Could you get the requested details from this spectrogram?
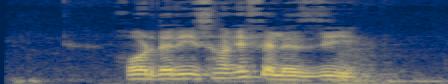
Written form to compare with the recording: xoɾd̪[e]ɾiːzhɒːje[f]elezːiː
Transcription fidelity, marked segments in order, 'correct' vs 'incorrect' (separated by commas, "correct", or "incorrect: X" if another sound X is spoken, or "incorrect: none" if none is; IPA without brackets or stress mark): correct, correct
